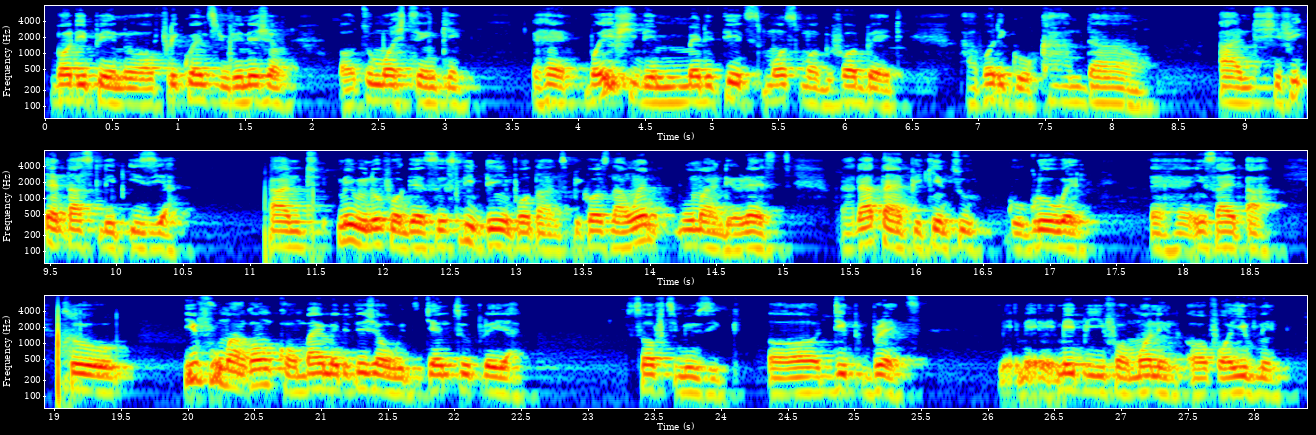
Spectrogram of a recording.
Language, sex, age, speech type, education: Nigerian Pidgin, male, 60+, spontaneous, tertiary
